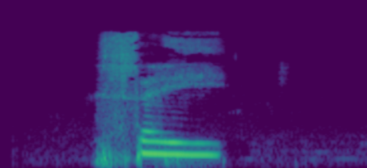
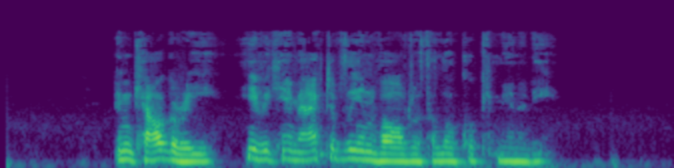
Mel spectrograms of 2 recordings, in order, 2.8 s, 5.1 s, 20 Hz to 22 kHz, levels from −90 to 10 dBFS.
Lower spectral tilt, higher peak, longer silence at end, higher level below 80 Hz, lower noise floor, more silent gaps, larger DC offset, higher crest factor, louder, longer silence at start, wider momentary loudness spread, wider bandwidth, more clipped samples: second, -5 dB/octave vs -8 dB/octave; second, -10 dBFS vs -2 dBFS; first, 1.1 s vs 0.95 s; second, -62 dBFS vs -50 dBFS; first, -74 dBFS vs -62 dBFS; neither; neither; about the same, 16 dB vs 18 dB; second, -23 LUFS vs -18 LUFS; second, 0.7 s vs 0.85 s; first, 17 LU vs 10 LU; about the same, 11.5 kHz vs 11 kHz; neither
